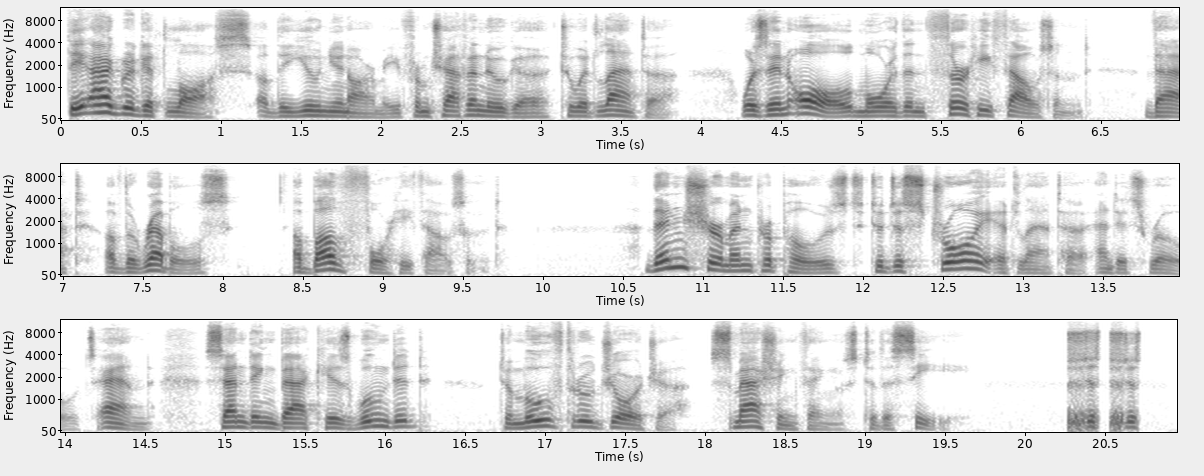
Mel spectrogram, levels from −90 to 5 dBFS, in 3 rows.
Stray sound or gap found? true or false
true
